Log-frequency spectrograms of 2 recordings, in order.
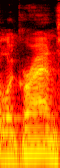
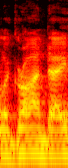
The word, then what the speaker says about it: Le Grand: hand I began acquiring the Legrand series or La Grande however you choose to pronounce it but the le grand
